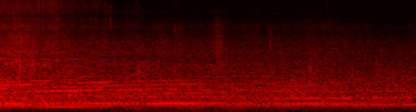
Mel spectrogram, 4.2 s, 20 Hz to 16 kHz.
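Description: Nissan Patrol G60's engine running as the vehicle moves away, fading steadily with a slight drop in pitch in the first second.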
